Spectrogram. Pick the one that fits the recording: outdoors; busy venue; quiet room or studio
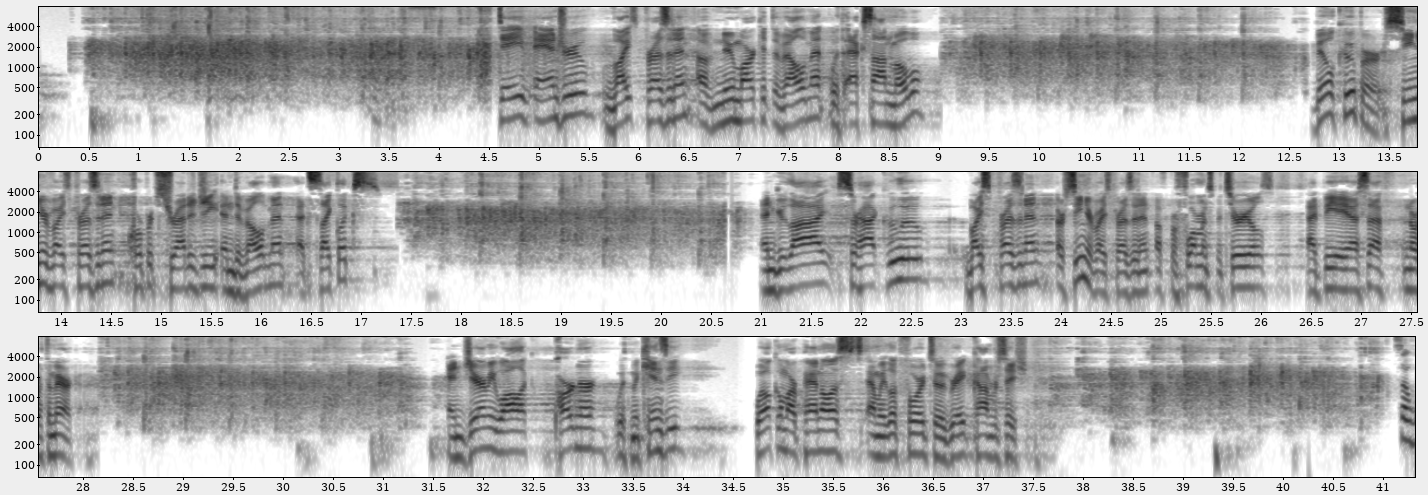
busy venue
